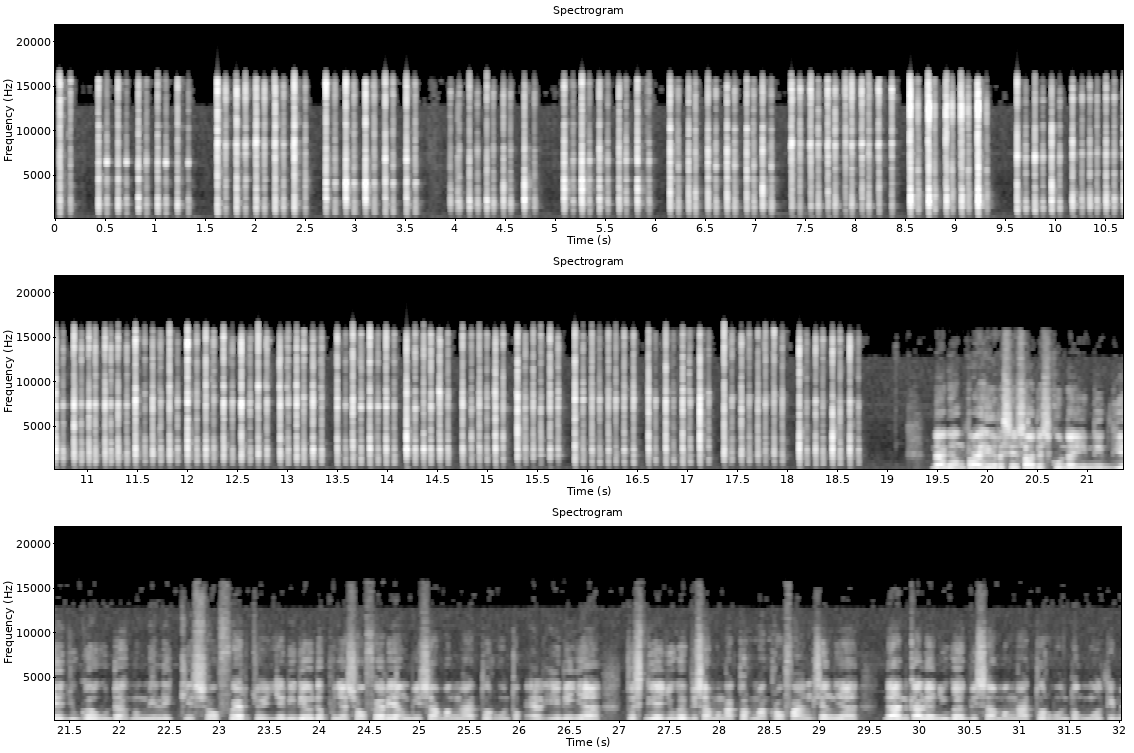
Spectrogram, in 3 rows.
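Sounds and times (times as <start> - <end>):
mechanical keyboard typing: 0.0 - 18.8.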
